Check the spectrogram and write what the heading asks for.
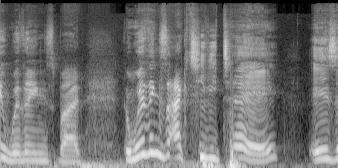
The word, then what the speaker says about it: Withings: how you say it people say w things some people say things I say Withings but the withing activity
